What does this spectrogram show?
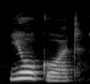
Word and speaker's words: Joghurt: The letter J is pronounced like the Y in the word yogurt. The German translation for yogurt is Joghurt.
